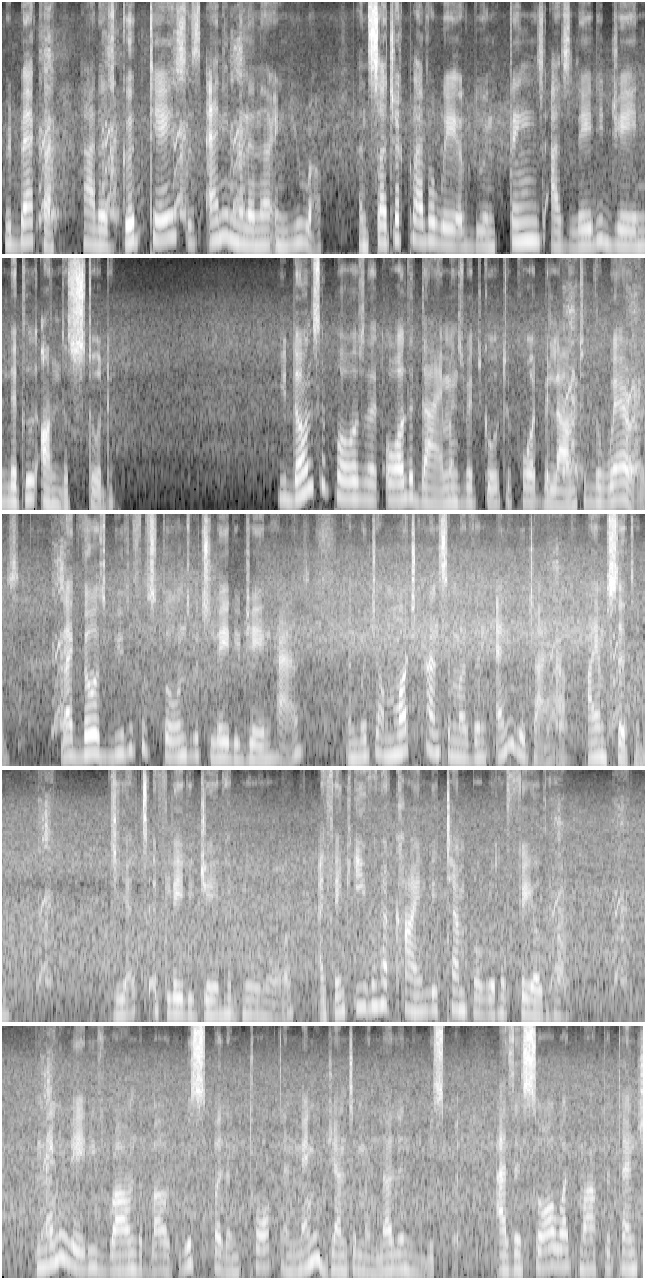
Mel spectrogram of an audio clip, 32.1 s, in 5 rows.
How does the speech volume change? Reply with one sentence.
The volume of the speech stays about the same.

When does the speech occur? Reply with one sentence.
The speech can be heard from 0.0 to 7.6 s, from 9.2 to 19.5 s, from 20.4 to 25.1 s and from 26.1 to 32.0 s.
